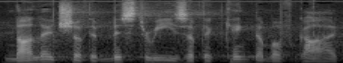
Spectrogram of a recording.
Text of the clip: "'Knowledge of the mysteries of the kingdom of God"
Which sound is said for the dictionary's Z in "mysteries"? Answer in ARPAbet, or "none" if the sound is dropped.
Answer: Z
